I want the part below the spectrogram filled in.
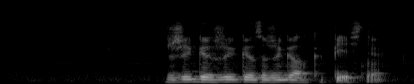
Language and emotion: Russian, neutral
